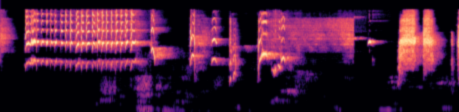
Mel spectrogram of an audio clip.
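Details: Cucak cungkok song full of stored material: a fast ringing trill of repeated high notes, then varied whistled slurs, scratchy bits and sharp chirps with short gaps between them.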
